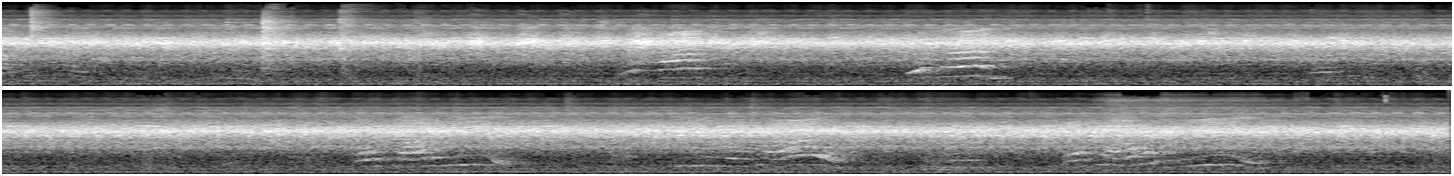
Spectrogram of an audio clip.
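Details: After heavy rain at a home in Thailand at night, frogs and toads croak in short, scattered bursts beneath a steady, high-pitched insect drone.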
